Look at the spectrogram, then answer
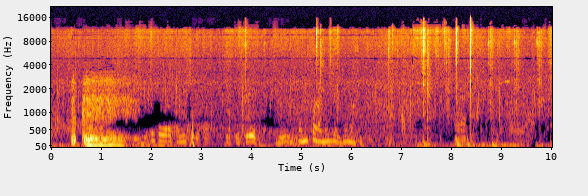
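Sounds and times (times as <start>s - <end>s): gorilla grunting: 0.4s - 1.8s.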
